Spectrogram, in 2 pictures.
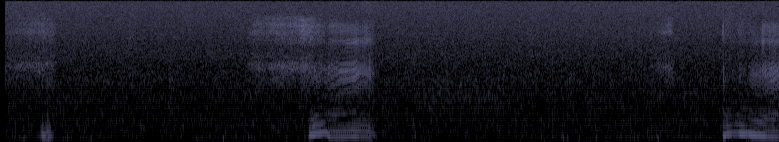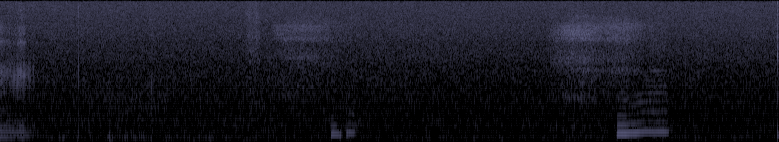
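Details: Violent snoring from a sleeping pet cat: deep, rattling snores with whistling edges every few seconds, about four breaths in fifteen seconds.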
